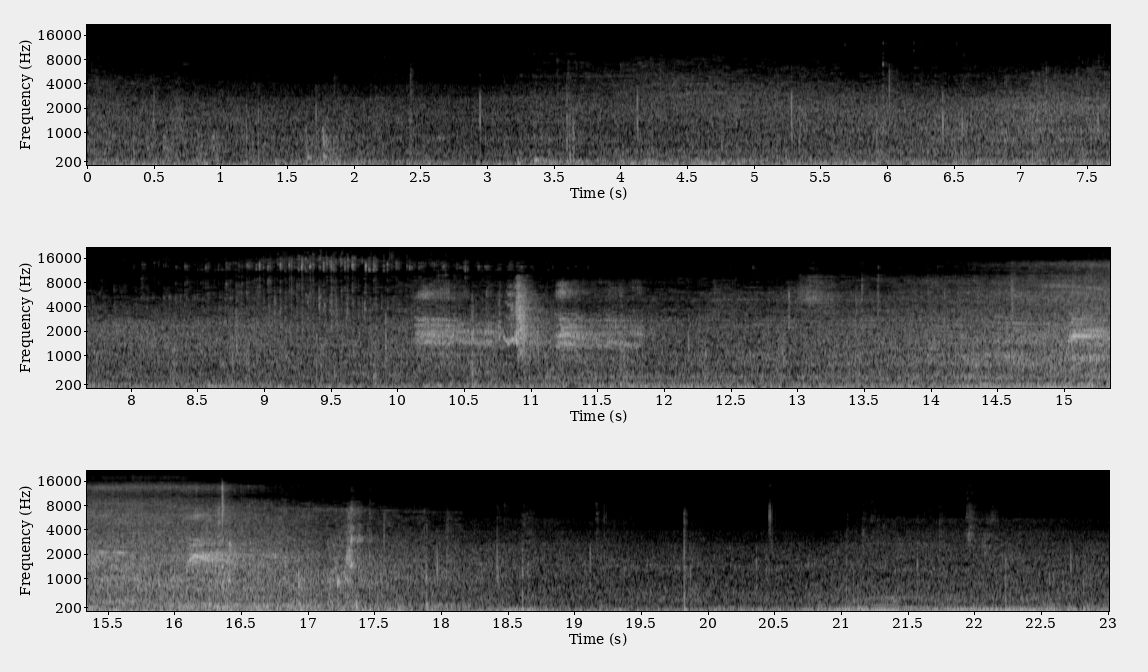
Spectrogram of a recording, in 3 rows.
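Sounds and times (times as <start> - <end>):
outdoor background noise: 0.0 - 23.0
crow cawing: 10.1 - 11.9, 15.0 - 16.8.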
